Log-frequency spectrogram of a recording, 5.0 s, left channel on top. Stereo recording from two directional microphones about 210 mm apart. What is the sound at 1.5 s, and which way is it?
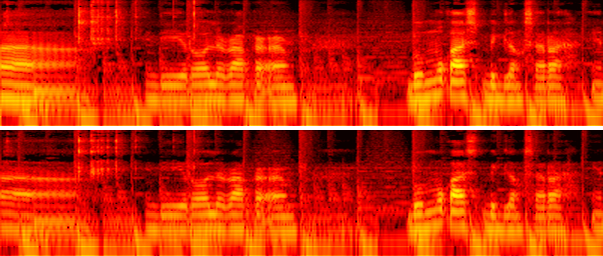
Speech, 10° left (ahead or behind).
